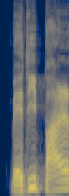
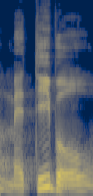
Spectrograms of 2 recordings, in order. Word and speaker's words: medieval: 메디발 하고 있지 마세요. 메디발 아닙니다. 그래서 medieval이 되겠네요. In the medieval world. 요거 안 보이니까 지워드릴게요. medieval world. 보입니까? 네, medieval이라고 읽는 것이 정확합니다.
